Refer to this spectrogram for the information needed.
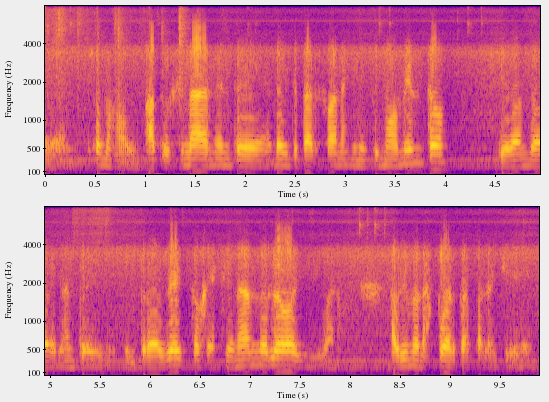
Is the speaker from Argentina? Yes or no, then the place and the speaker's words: yes; Villa Dolores, Córdoba, Argentina; Ahí, muy cerquita de Mina Clavero, en Villa Dolores, a 50 kilómetros de Mina. Así que la infancia y la adolescencia en Tras la Sierra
